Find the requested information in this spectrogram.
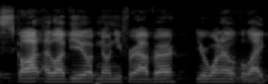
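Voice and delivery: ordinary talk, nothing marked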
